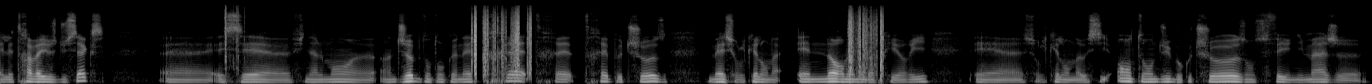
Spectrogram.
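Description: From 2.25 to 2.46 s, then 4.71 to 5.32 s and 8.48 to 8.84 s, bursts of scratching, rustling noise sit over the speech. This is cable scratch noise, likely from a worn cable or connector being moved. The first burst is a little quieter than the speech. The later two are slightly louder. On a spectrogram each burst shows as ragged broadband smearing. The waveform shows dense, uneven spikes riding on the signal.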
